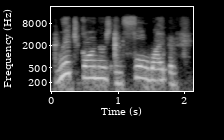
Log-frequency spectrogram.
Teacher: you feel like you have to have two accented syllables right next to each other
